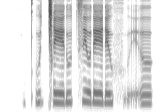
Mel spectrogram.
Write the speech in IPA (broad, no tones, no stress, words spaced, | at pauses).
kʷʼaǀe ɾut͡sɪʊ̯ɾe ɾexʷḛʊ̯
